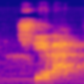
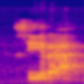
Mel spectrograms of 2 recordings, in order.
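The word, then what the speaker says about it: سيرة: Sirah bukan sirat.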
